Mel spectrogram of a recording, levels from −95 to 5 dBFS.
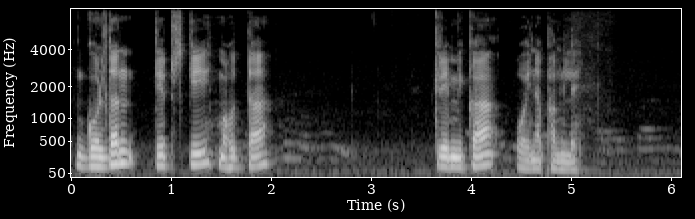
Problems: background sounds at intervals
